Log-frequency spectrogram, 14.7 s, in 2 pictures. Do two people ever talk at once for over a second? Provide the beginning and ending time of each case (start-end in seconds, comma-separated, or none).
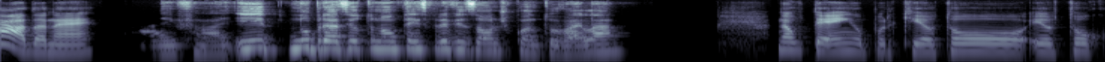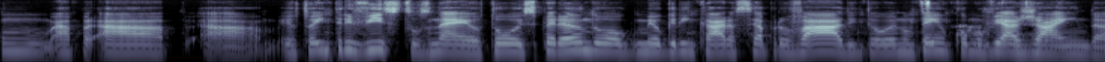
none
